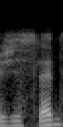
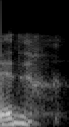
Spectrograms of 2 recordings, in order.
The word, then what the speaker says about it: Guylaine: Guylaine, je ne sais pas pourquoi je vais vous appeler Ghislaine, ça m'énerve depuis le début. En fait, ça s'écrit Ghislaine, mais ça se dit Ah, Guylaine.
